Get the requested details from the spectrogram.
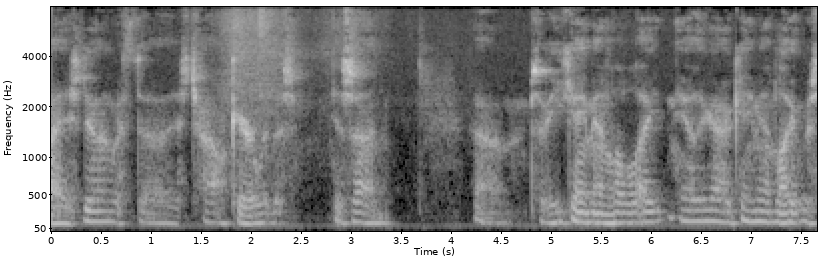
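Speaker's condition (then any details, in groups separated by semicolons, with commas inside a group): Parkinson's disease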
